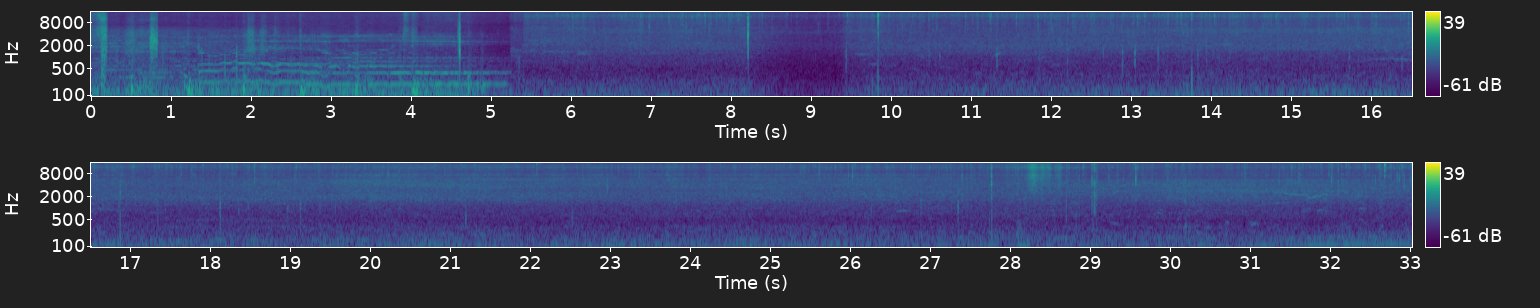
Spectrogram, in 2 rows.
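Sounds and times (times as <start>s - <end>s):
low rumble: 0.0s - 5.4s.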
